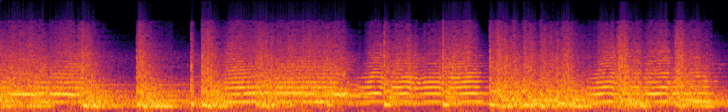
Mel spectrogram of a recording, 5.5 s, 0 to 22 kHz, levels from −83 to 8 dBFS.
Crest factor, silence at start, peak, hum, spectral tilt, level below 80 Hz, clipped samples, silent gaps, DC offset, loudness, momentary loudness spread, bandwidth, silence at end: 4 dB; 0 s; 0 dBFS; none; -7 dB/octave; -30 dBFS; 7%; none; 0.3%; -4 LUFS; 3 LU; 11.5 kHz; 0 s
